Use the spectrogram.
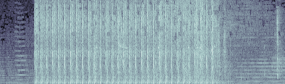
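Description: Machine gun fire in the Silent Storm video game, a loud, close, rapid burst of evenly spaced shots lasting under three seconds, then a short ringing tail fading out.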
